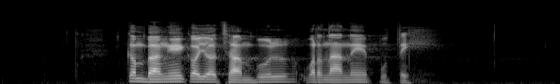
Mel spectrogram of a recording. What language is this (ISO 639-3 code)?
jav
